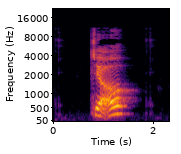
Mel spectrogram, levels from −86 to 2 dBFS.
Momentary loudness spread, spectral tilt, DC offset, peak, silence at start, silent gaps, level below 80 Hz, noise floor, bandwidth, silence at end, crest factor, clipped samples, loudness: 11 LU; -3 dB/octave; under 0.1%; 0 dBFS; 0.8 s; none; -64 dBFS; -67 dBFS; 11.5 kHz; 0.8 s; 18 dB; under 0.1%; -13 LUFS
